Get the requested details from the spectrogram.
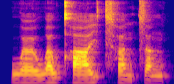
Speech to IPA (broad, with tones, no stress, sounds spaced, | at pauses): w œː˨ w ɐ˧ w kʰ aː˨˥ j t͡sʰ ɐ˨ n t͡s ɐ˨ ŋ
